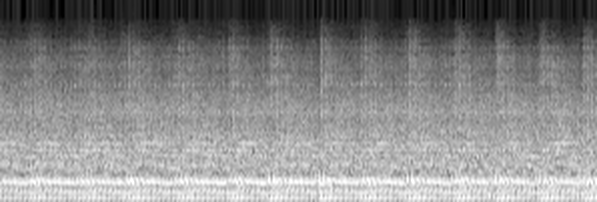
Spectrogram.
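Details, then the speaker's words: Small gas engine on a sprayer tender trailer pump: loud buzz lurching about twice a second instead of running smooth; rough running, owner suspects water in the gas (as the previous year) and plans to drain and replace fuel. "I'm gonna drain the gas out. We'll replace it. Hopefully that makes it better."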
